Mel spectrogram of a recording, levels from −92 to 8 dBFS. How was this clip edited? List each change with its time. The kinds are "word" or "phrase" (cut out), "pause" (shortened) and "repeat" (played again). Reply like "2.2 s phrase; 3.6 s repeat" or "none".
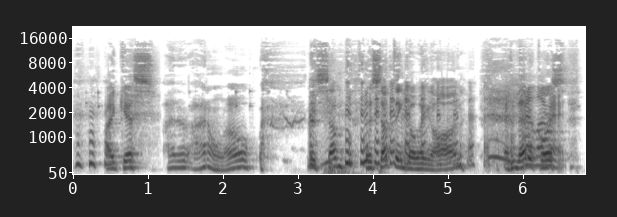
1.1 s pause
